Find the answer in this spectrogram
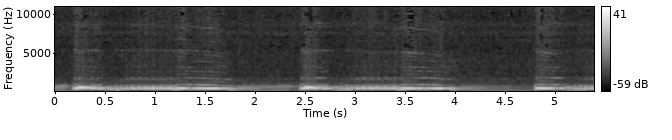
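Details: Lure call of a local spotted dove meant for beginner trappers: low, mellow coo phrases, each opening abruptly then trailing into a long wavering, gently falling purr, repeating about every two and a half seconds.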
